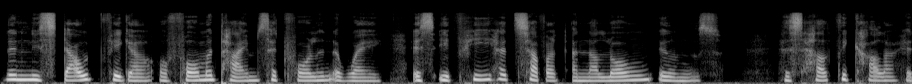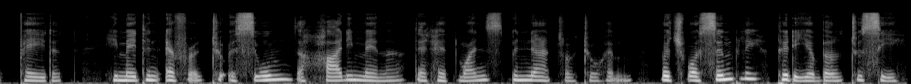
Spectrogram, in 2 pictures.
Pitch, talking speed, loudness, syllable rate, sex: 185 Hz, 145 wpm, -19 LUFS, 4.3 syllables/s, female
